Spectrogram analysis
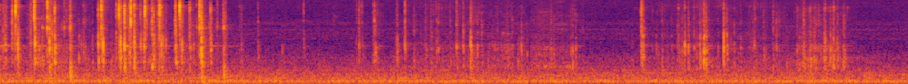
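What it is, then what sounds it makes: Plastic mechanical keyboard being typed on. Fingertips of both hands type on an RGB-backlit mechanical keyboard with plastic keycaps. A fast burst of bright, sharp key clicks in the first two seconds gives way to sparser, quieter keystrokes over a steady low hum.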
